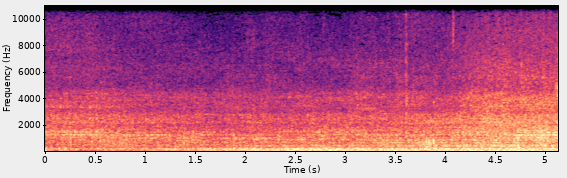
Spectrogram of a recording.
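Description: The engine of a 2002 Cadillac Escalade AWD, just after a cold start, runs as a steady low rumble with broadband hiss. It holds even throughout and swells slightly toward the end, with no talking.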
